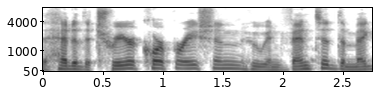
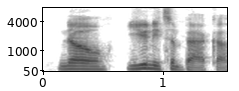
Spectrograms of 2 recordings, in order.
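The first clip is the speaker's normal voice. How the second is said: put-on deadpan movie-actor impression. Retelling a film scene where he insists to the cops in the car, deadpan Jon Lovitz impression. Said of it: "John Lovitz is so deadpan".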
